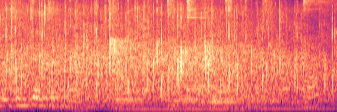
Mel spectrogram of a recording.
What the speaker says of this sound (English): Please welcome him with a big round of applause, ladies and gentlemen.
